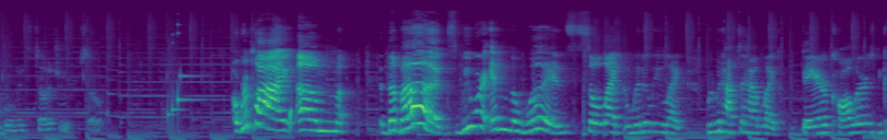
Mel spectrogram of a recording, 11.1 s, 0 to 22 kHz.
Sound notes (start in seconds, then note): 2.0 notification chiming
